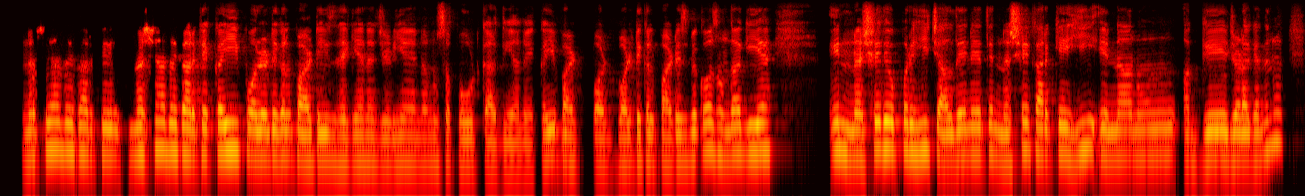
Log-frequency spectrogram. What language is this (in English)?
Punjabi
